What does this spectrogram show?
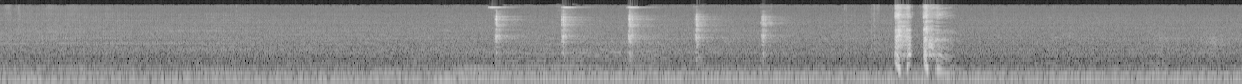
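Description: Steady low hum of a car idling, heard inside the cabin. Five clock ticks about one a second come midway through, then two short loud vocal sounds half a second apart.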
